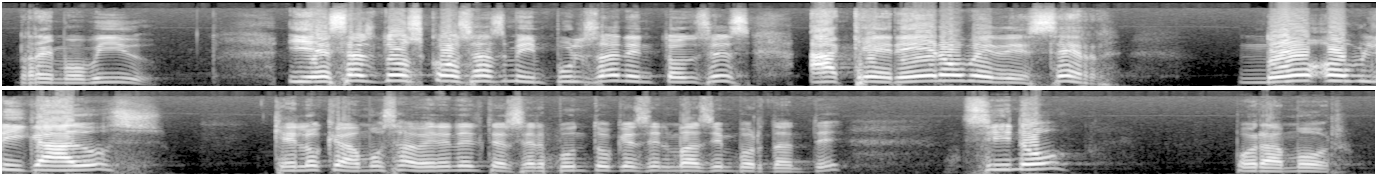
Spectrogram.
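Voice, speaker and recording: A male pastor preaching a sermon, asking the congregation questions and answering them himself, stretching key words slowly for emphasis. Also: high voice, a little mellow, clean tone.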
